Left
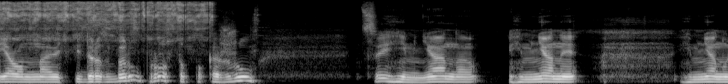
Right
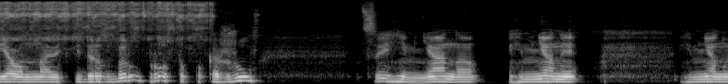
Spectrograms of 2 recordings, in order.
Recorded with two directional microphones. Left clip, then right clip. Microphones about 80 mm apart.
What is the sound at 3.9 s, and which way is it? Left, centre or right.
Speech, left.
